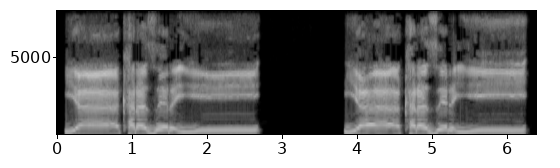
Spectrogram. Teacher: ইয়ার উচ্চারণ জিহ্বার মধ্যখান থেকে পড়তে হবে।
